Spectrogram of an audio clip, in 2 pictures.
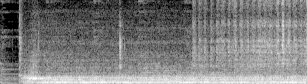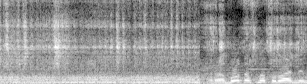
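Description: A wood lathe hums steadily.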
